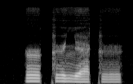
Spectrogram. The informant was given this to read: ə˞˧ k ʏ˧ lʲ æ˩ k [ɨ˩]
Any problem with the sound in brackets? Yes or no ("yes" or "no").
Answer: yes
